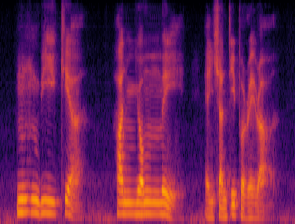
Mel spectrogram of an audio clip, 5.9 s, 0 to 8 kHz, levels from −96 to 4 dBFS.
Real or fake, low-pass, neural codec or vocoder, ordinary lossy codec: fake; none; codec, 16 kHz, 0.8 kbps, ZipCodec; none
